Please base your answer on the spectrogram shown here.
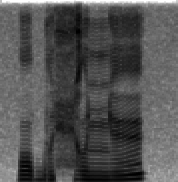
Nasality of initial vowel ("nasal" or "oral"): oral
